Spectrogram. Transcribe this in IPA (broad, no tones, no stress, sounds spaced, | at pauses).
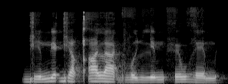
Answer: ɡ i mʲ a ɡ i qʼ ɛ l a ɡ v o ʎ lʲ e m h y w ɦ e m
